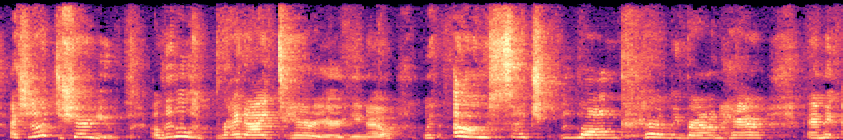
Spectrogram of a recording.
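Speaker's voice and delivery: high, bright gushing voice; excited chatter. Acted. Alice gushing to the mouse about a dog, excited. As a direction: gush about the little dog.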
